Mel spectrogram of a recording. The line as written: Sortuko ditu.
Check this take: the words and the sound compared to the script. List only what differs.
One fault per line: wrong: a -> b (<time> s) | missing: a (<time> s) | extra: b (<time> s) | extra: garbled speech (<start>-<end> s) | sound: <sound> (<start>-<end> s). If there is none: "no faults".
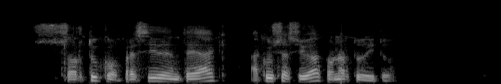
extra: presidenteak akusazioak onartu (1.3 s)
